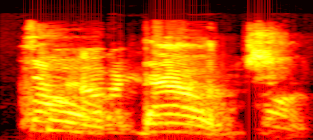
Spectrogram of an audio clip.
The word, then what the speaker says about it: doubt: Doubt. I doubt that. I really D-O-U-G-T. surely it's not. D-O-U-B-T. Yeah. D-O-U-B-T. D-O-U-B-T. Yeah. What's our silent letter in that? B. I lost my B. It's a B.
